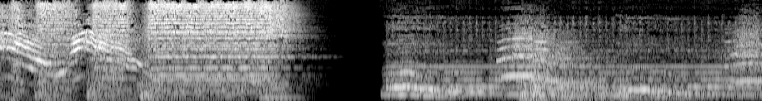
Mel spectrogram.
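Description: Several cats meow and yowl loudly, their drawn-out, wavering cries overlapping in a continuous chorus that stops briefly and then resumes just as loud.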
